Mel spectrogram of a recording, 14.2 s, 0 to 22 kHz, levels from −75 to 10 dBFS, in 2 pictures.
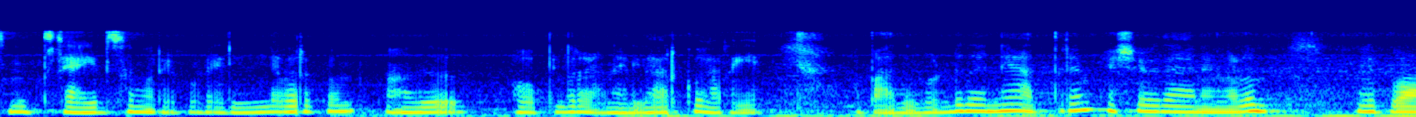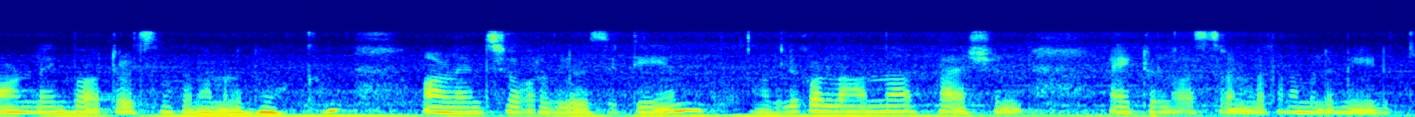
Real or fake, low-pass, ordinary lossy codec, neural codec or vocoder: real; 7.2 kHz; none; none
